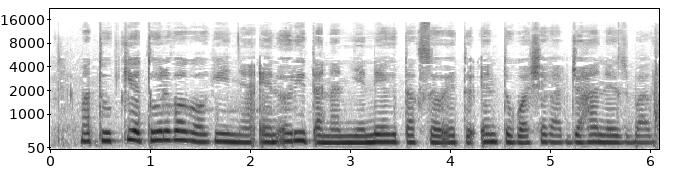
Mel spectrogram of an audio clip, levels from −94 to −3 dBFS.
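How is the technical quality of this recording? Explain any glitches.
The recording is noticeably degraded by HE-AAC compression running through the whole speech clip. The treble has the telltale synthetic quality of a low-bitrate stream, likely HE-AAC at roughly 24 kbps. The upper band is rebuilt by copying lower bands upward, so sibilants sound gritty and lispy rather than crisp. On a spectrogram, the high frequencies look like smeared, repeated patches of the lower spectrum, and there is a clean cutoff with nothing above 14.9 kHz.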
